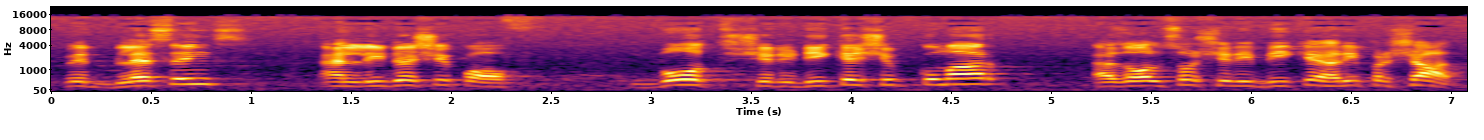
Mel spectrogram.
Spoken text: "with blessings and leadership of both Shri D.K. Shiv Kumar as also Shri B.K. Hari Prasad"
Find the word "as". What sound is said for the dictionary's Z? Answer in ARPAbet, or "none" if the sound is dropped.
Z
